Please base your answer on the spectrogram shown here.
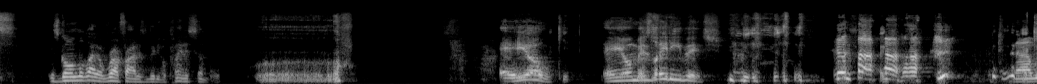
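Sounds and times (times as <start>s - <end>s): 
speech: 0.0s - 3.6s, 5.0s - 10.3s
dog growling: 2.5s - 3.6s
laughter: 7.3s - 10.3s.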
